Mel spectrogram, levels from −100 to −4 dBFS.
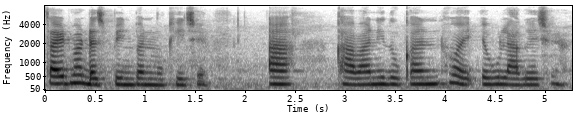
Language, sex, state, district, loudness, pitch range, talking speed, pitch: Gujarati, female, Gujarat, Valsad, -18 LUFS, 220-240 Hz, 135 wpm, 230 Hz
